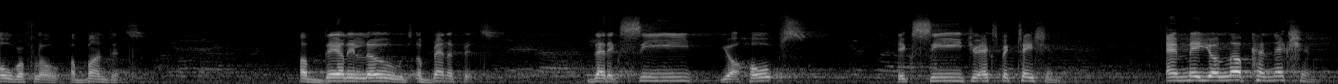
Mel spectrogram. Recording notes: During Sunday morning service on December 2, 2018.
